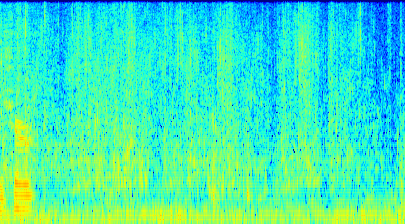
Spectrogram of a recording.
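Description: A fish splashes and thrashes in water.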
